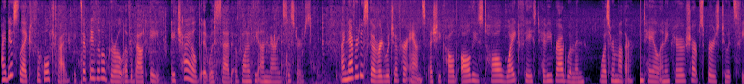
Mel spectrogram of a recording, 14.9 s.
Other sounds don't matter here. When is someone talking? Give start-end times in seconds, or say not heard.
0.0-14.8.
